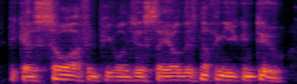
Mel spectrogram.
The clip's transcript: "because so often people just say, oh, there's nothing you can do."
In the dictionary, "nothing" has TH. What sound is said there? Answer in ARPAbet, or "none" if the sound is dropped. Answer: TH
